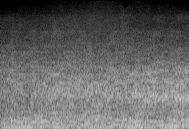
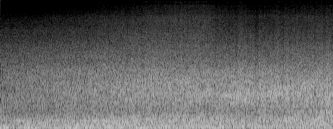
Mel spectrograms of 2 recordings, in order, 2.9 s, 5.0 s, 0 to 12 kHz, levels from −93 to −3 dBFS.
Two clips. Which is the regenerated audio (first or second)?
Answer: first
